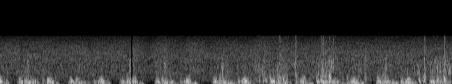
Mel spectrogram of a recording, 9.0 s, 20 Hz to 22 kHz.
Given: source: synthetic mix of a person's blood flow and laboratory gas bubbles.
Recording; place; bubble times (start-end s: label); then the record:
Doppler ultrasound of blood flow; precordium
5.12-5.79 s: bubbles
5.88-5.99 s: bubbles
6.30-6.80 s: bubbles
8.25-8.55 s: bubbles
8.58-9.05 s: bubbles
From the record:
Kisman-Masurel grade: 232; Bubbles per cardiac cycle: several, 3 to 8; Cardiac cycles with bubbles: 50 to 99%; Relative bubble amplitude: moderate (0.250 to 0.450); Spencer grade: 3 (all of the cardiac periods contain showers or single bubble signals, but not dominating or overriding the cardiac motion signals); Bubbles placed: only in the low amplitude regions of the cardiac cycle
